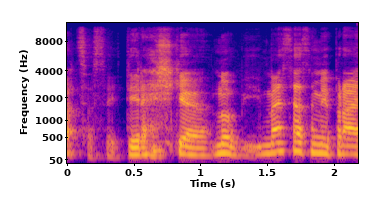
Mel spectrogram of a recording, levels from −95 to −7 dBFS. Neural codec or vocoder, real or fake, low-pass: none; real; 10.8 kHz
